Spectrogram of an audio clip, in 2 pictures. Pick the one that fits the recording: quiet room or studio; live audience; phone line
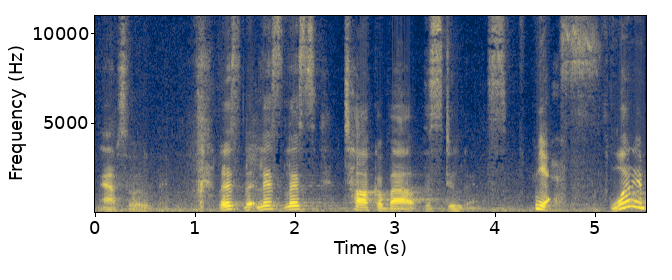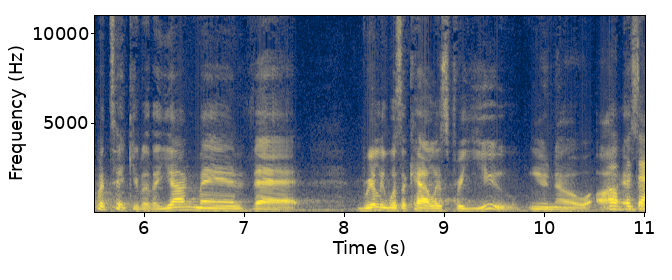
live audience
